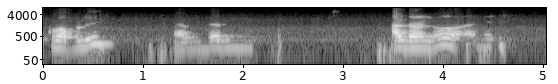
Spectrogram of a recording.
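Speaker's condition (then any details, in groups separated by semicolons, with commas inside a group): Cerebral palsy; uses wheelchair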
